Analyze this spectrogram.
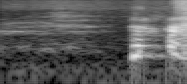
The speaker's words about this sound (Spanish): Voy a estornudar, perdón.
